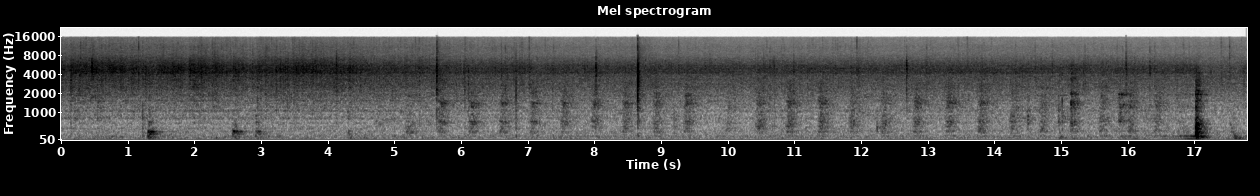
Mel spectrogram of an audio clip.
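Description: Sliced onions and green chillies sizzling in oil in a non-stick frying pan as they sauté and soften, stirred with a wooden spatula at first. From about six seconds in, small pops and crackles come thick and fast through the steady sizzle, and a dull knock sounds near the end.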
